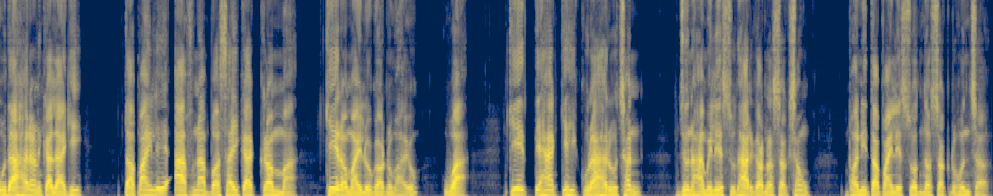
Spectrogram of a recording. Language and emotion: Nepali, neutral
